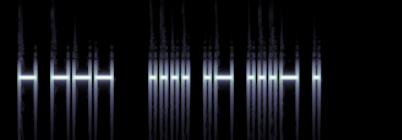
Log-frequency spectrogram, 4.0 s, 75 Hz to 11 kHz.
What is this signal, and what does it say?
Morse code, heard as a keyed tone, about 22 wpm, 700 Hz. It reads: TO HAVE
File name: practice / 22wpm / Build A Phrase - 5-Word Phrases - 22wpm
